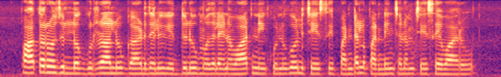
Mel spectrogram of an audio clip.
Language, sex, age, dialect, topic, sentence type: Telugu, female, 18-24, Southern, agriculture, statement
